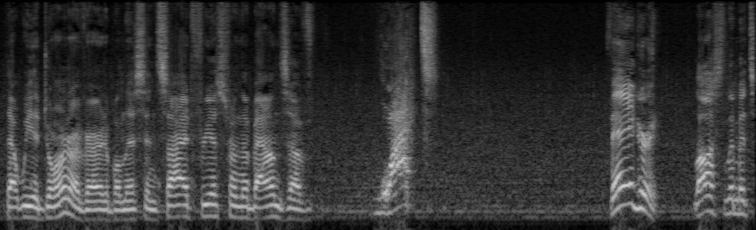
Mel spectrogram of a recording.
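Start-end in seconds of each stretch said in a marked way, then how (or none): 3.8-7.6 dramatic outburst. Acted. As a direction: fling the word out. Rhetorical outburst.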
